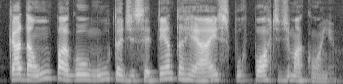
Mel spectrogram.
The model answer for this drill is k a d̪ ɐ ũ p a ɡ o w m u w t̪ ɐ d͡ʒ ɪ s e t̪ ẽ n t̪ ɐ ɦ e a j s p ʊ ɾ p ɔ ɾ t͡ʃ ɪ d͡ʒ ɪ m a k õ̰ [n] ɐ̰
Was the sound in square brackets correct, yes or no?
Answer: no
